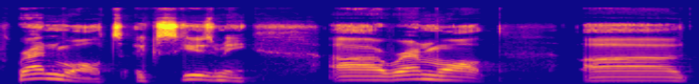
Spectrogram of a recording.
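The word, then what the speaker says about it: Rehwoldt: they come back on drama king matthew uh bewalt i forgot how to pronounce renwalt excuse me uh renwalt uh tonight he shares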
